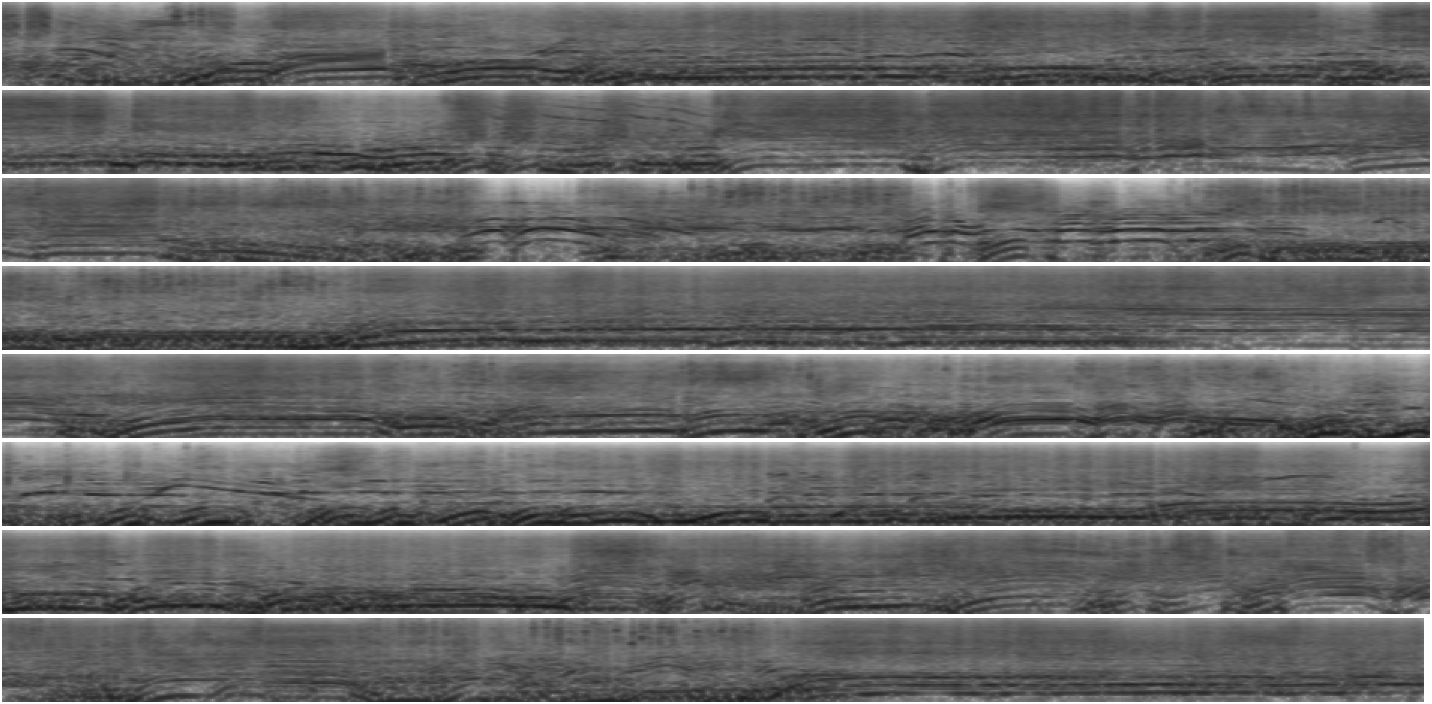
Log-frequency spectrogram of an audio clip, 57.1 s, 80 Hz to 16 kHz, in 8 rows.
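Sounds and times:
truck engines revving: 0.0s - 57.0s.

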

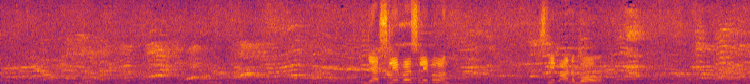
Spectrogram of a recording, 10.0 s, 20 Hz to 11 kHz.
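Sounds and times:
children calling out: 0.0s - 10.0s.

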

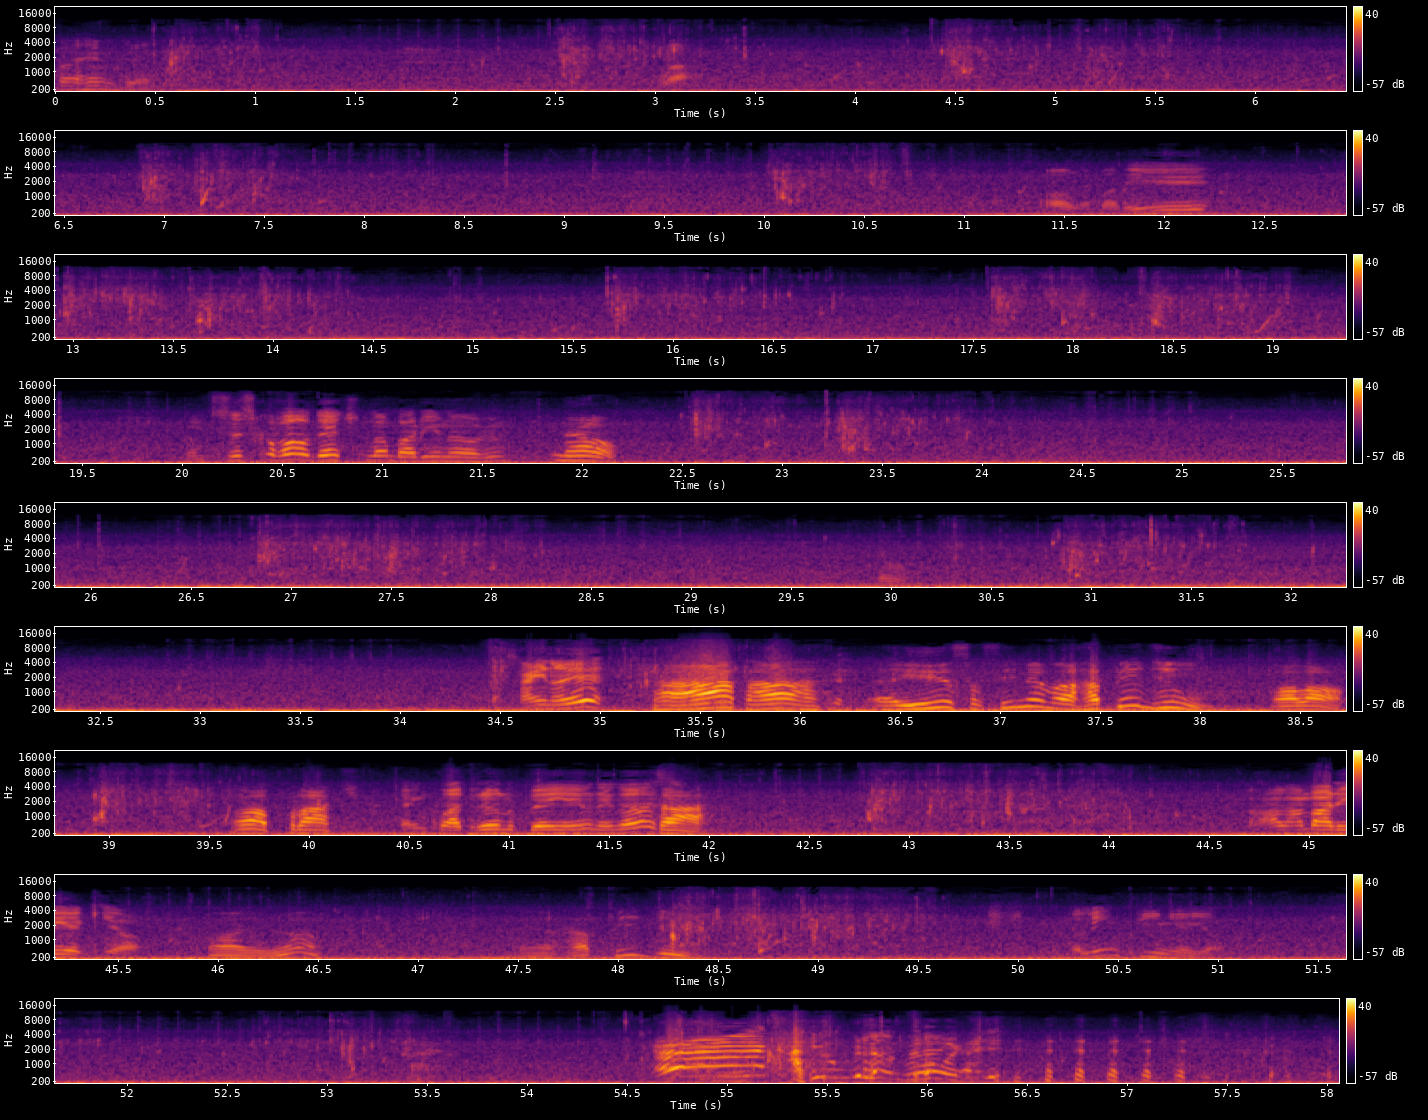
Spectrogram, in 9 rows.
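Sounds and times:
river water running over rock: 0.0s - 58.0s
hands splashing in water: 0.5s - 1.2s, 2.0s - 3.7s, 4.3s - 5.8s, 6.8s - 8.4s, 10.0s - 11.3s, 12.9s - 16.9s, 17.5s - 19.4s, 22.4s - 25.0s, 26.8s - 28.3s, 30.2s - 31.9s, 38.8s - 39.6s, 42.6s - 44.3s, 48.1s - 50.1s, 51.6s - 53.7s, 54.3s - 56.1s.

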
